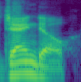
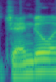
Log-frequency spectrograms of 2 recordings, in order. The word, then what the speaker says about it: Django: ] up so it's Django its Django and Schuyler said the Django Unchained it's a did Django its Django he just said no-good Django it's obviously the D is silent I call it the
